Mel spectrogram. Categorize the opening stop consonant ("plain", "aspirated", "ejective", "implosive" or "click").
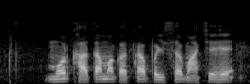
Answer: aspirated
